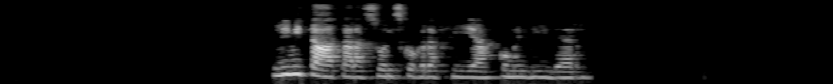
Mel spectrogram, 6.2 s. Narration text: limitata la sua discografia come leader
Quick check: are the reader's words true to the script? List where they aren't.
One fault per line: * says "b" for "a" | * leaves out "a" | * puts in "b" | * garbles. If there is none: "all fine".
all fine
